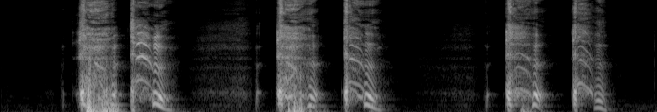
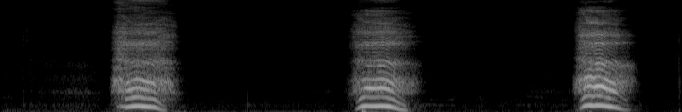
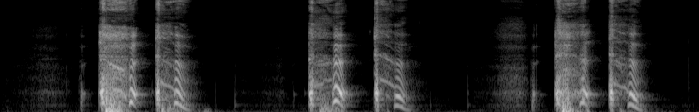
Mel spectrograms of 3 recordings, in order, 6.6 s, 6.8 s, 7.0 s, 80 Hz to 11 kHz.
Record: {"cough_length": "6.6 s", "cough_amplitude": 29270, "cough_signal_mean_std_ratio": 0.41, "exhalation_length": "6.8 s", "exhalation_amplitude": 8679, "exhalation_signal_mean_std_ratio": 0.38, "three_cough_length": "7.0 s", "three_cough_amplitude": 32768, "three_cough_signal_mean_std_ratio": 0.36, "survey_phase": "beta (2021-08-13 to 2022-03-07)", "age": "45-64", "gender": "Female", "wearing_mask": "No", "symptom_none": true, "smoker_status": "Never smoked", "respiratory_condition_asthma": false, "respiratory_condition_other": false, "recruitment_source": "REACT", "submission_delay": "6 days", "covid_test_result": "Negative", "covid_test_method": "RT-qPCR", "influenza_a_test_result": "Negative", "influenza_b_test_result": "Negative"}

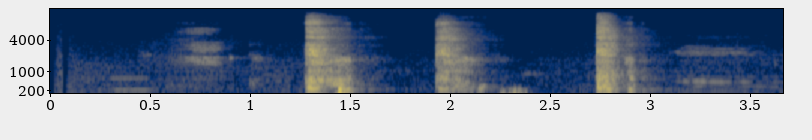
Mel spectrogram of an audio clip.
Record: {"three_cough_length": "3.7 s", "three_cough_amplitude": 18438, "three_cough_signal_mean_std_ratio": 0.27, "survey_phase": "beta (2021-08-13 to 2022-03-07)", "age": "18-44", "gender": "Female", "wearing_mask": "No", "symptom_none": true, "smoker_status": "Never smoked", "respiratory_condition_asthma": false, "respiratory_condition_other": false, "recruitment_source": "REACT", "submission_delay": "1 day", "covid_test_result": "Negative", "covid_test_method": "RT-qPCR", "influenza_a_test_result": "Negative", "influenza_b_test_result": "Negative"}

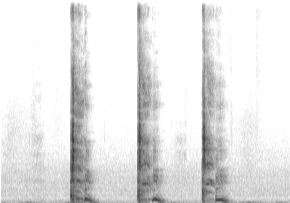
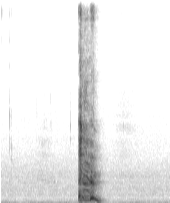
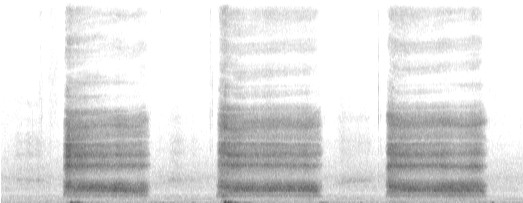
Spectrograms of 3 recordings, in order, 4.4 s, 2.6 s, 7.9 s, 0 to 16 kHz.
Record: {"three_cough_length": "4.4 s", "three_cough_amplitude": 12829, "three_cough_signal_mean_std_ratio": 0.32, "cough_length": "2.6 s", "cough_amplitude": 8876, "cough_signal_mean_std_ratio": 0.28, "exhalation_length": "7.9 s", "exhalation_amplitude": 1560, "exhalation_signal_mean_std_ratio": 0.73, "survey_phase": "beta (2021-08-13 to 2022-03-07)", "age": "18-44", "gender": "Female", "wearing_mask": "No", "symptom_none": true, "smoker_status": "Never smoked", "respiratory_condition_asthma": false, "respiratory_condition_other": false, "recruitment_source": "REACT", "submission_delay": "10 days", "covid_test_result": "Negative", "covid_test_method": "RT-qPCR"}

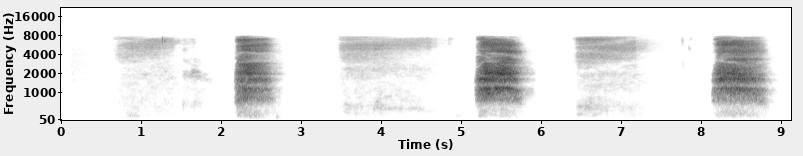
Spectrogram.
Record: {"exhalation_length": "9.1 s", "exhalation_amplitude": 23145, "exhalation_signal_mean_std_ratio": 0.33, "survey_phase": "alpha (2021-03-01 to 2021-08-12)", "age": "18-44", "gender": "Female", "wearing_mask": "No", "symptom_cough_any": true, "symptom_fatigue": true, "symptom_headache": true, "symptom_change_to_sense_of_smell_or_taste": true, "symptom_loss_of_taste": true, "symptom_onset": "4 days", "smoker_status": "Never smoked", "respiratory_condition_asthma": false, "respiratory_condition_other": false, "recruitment_source": "Test and Trace", "submission_delay": "2 days", "covid_test_result": "Positive", "covid_test_method": "RT-qPCR", "covid_ct_value": 22.8, "covid_ct_gene": "N gene", "covid_ct_mean": 22.9, "covid_viral_load": "30000 copies/ml", "covid_viral_load_category": "Low viral load (10K-1M copies/ml)"}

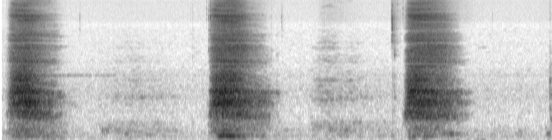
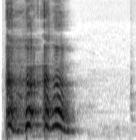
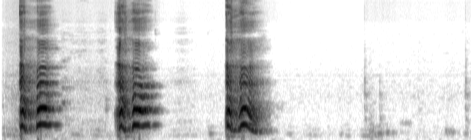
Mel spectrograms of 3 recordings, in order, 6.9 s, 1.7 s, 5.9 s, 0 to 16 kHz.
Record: {"exhalation_length": "6.9 s", "exhalation_amplitude": 21171, "exhalation_signal_mean_std_ratio": 0.39, "cough_length": "1.7 s", "cough_amplitude": 32768, "cough_signal_mean_std_ratio": 0.51, "three_cough_length": "5.9 s", "three_cough_amplitude": 32768, "three_cough_signal_mean_std_ratio": 0.33, "survey_phase": "beta (2021-08-13 to 2022-03-07)", "age": "45-64", "gender": "Female", "wearing_mask": "No", "symptom_headache": true, "smoker_status": "Prefer not to say", "respiratory_condition_asthma": false, "respiratory_condition_other": false, "recruitment_source": "REACT", "submission_delay": "0 days", "covid_test_result": "Negative", "covid_test_method": "RT-qPCR", "influenza_a_test_result": "Negative", "influenza_b_test_result": "Negative"}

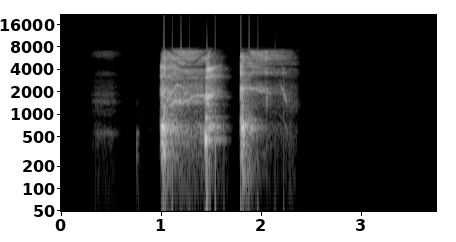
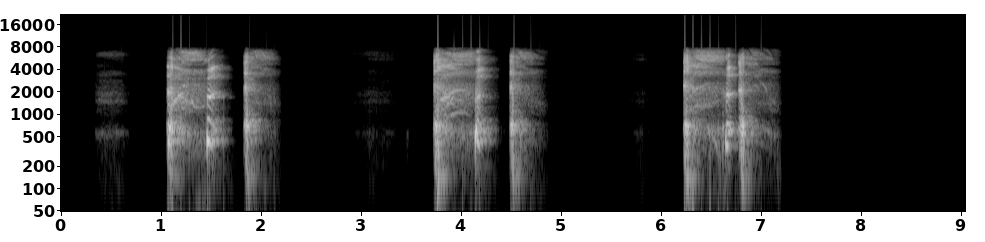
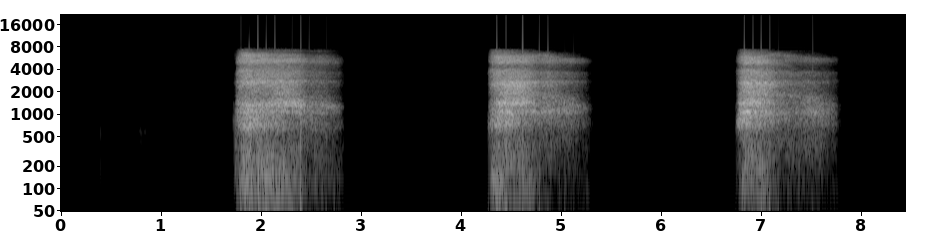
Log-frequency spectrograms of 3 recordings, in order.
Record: {"cough_length": "3.8 s", "cough_amplitude": 32768, "cough_signal_mean_std_ratio": 0.32, "three_cough_length": "9.0 s", "three_cough_amplitude": 32310, "three_cough_signal_mean_std_ratio": 0.34, "exhalation_length": "8.4 s", "exhalation_amplitude": 19010, "exhalation_signal_mean_std_ratio": 0.4, "survey_phase": "beta (2021-08-13 to 2022-03-07)", "age": "65+", "gender": "Female", "wearing_mask": "No", "symptom_runny_or_blocked_nose": true, "symptom_headache": true, "symptom_onset": "3 days", "smoker_status": "Never smoked", "respiratory_condition_asthma": false, "respiratory_condition_other": false, "recruitment_source": "Test and Trace", "submission_delay": "1 day", "covid_test_result": "Positive", "covid_test_method": "RT-qPCR", "covid_ct_value": 21.4, "covid_ct_gene": "ORF1ab gene", "covid_ct_mean": 22.0, "covid_viral_load": "62000 copies/ml", "covid_viral_load_category": "Low viral load (10K-1M copies/ml)"}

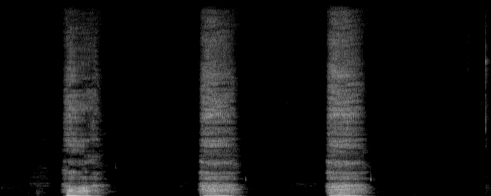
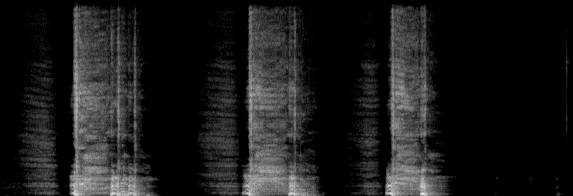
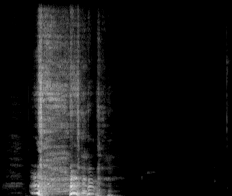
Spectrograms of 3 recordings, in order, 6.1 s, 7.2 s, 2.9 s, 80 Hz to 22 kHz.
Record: {"exhalation_length": "6.1 s", "exhalation_amplitude": 7646, "exhalation_signal_mean_std_ratio": 0.39, "three_cough_length": "7.2 s", "three_cough_amplitude": 32766, "three_cough_signal_mean_std_ratio": 0.36, "cough_length": "2.9 s", "cough_amplitude": 32768, "cough_signal_mean_std_ratio": 0.32, "survey_phase": "beta (2021-08-13 to 2022-03-07)", "age": "65+", "gender": "Male", "wearing_mask": "No", "symptom_none": true, "smoker_status": "Ex-smoker", "respiratory_condition_asthma": false, "respiratory_condition_other": false, "recruitment_source": "REACT", "submission_delay": "2 days", "covid_test_result": "Negative", "covid_test_method": "RT-qPCR"}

